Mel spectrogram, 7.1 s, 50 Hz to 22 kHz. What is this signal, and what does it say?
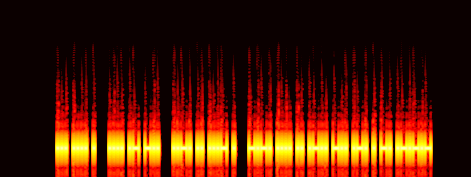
Morse code, heard as a keyed tone, about 40 wpm, 700 Hz. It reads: SHE HAD FIVE CHILDREN.
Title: Sentences from Top 1000 Words - Review Part 2 - 40wpm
